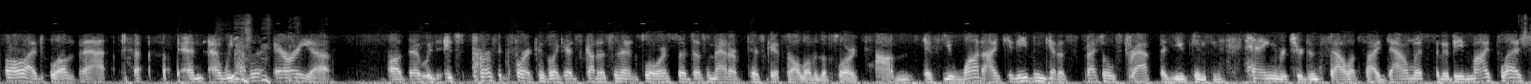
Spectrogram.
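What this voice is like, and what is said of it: Poor Howard Stern impression. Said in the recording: “That is a terrible Howard Stern impression.”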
